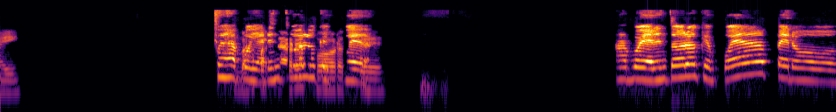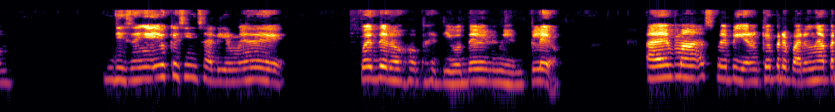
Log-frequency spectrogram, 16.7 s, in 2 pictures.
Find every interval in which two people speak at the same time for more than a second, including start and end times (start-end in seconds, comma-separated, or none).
2.4-3.8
